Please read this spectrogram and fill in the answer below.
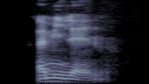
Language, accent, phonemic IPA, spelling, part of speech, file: French, France, /a.mi.lɛn/, amylène, noun, LL-Q150 (fra)-amylène.wav
- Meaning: amylene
